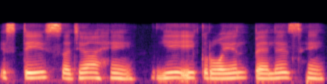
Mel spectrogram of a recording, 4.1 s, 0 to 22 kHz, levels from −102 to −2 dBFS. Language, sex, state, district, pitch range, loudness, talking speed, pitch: Hindi, female, Chhattisgarh, Rajnandgaon, 200-225 Hz, -14 LUFS, 115 wpm, 215 Hz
